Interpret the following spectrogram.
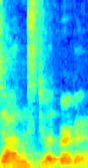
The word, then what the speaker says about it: John Stuart Berger: John Stuart Berger, and did I pronounce the name properly?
